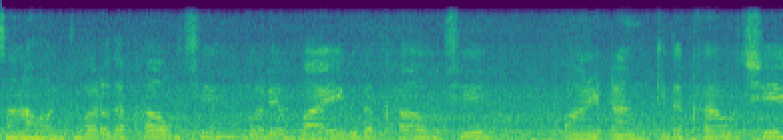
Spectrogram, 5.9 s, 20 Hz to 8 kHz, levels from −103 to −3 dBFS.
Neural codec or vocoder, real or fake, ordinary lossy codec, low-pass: vocoder, 44.1 kHz, 80 mel bands, Vocos; fake; none; 7.2 kHz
